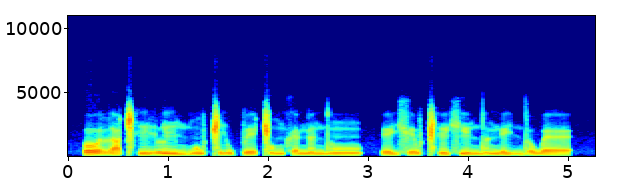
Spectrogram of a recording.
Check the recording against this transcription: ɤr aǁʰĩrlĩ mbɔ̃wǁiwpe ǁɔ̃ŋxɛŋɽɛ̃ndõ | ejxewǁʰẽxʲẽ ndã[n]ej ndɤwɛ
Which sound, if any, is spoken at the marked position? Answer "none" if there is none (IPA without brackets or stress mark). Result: ŋ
